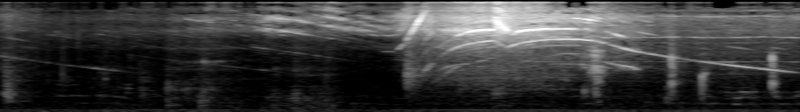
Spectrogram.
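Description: A dental burr cutting a lingual groove into a gold crown, a thin high whine that starts abruptly partway through and keeps going with shifting pitch, quiet and close, after a stretch of soft handling noises.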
